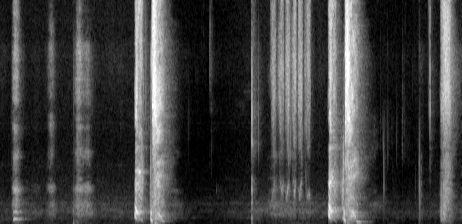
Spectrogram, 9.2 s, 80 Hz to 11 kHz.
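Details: Repeated sharp, explosive sneezes, some with a brief in-breath first, separated by short quiet gaps, from an Indian mom vlogger during a 10-minute hiccups and sneezing challenge; she possibly smelled chilli to set them off.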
